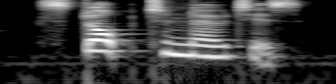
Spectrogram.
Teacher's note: ever 之间连读，我们加一个小小的 w 的发音。Did you ever stop to notice? Stop 尾部这个 p 的发音和后面 to 的这个 t 的爆破音，两个爆破音相遇，我们把前面一个爆破音失去爆破啊，所以说只摆口型，但是不 p 出来。 Stop to notice, stopped,而不是 stop to 这个 p 的音呢，我们把它憋住了。Did you ever stop to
